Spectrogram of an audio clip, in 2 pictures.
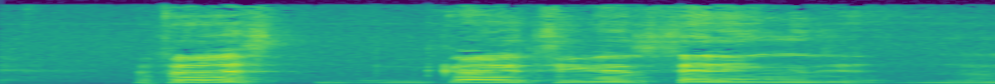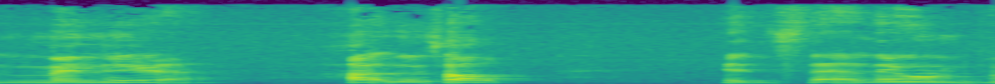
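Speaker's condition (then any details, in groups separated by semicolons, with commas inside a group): Cerebral palsy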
